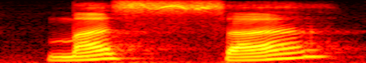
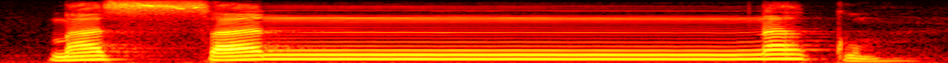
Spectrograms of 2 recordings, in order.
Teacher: Massa jangan ditahan, cukup ditekan. Massa, nun tahan 2 harokat.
